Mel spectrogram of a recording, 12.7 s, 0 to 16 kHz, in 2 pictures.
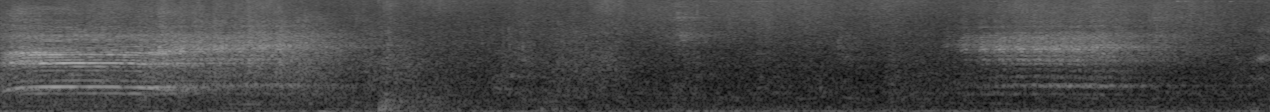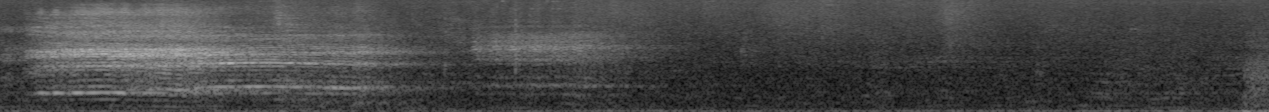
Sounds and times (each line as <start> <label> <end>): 0.0 Sheep baaing 1.4
0.0 chatter of stall holders 12.6
6.4 Sheep baaing 9.5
